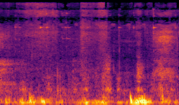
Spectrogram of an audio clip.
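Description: Dogs outdoors in a garden give short whimpering sounds and low barks, mixed with shuffling and movement, fairly close and unsteady in level.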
